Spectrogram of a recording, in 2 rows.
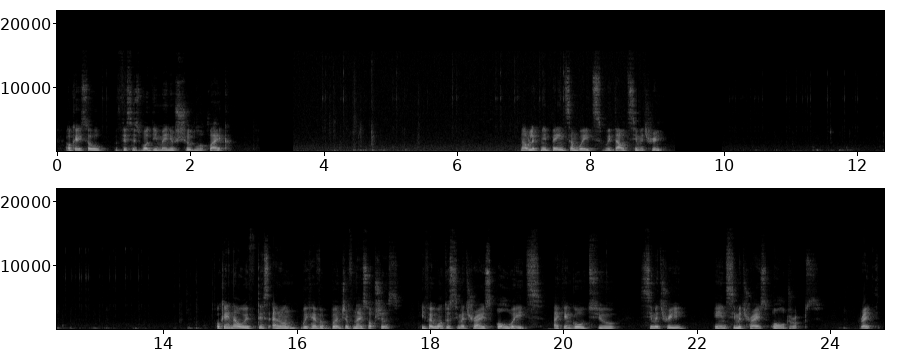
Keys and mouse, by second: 0.6 click, 0.9-3.2 drag, 4.2 shift+click, 4.5 Tab, 6.6 click, 6.8 drag, 7.2-7.6 drag, 10.1 click, 11.1 click, 12.7 click, 13.0 ctrl+click, 13.2 click, 13.4 click, 13.6 ctrl+click, 14.4 shift+middle click, 20.5-23.4 drag, 24.5 ctrl+click.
